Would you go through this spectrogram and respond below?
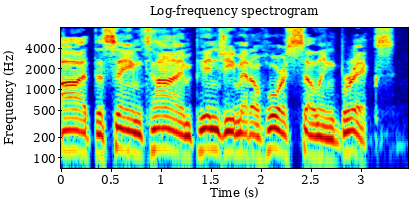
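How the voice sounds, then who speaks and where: Male narrator for a children's folktale, medium pitch, dry studio-like sound. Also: unhurried, a bit bright, dry recording. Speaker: story narrator. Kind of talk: scripted children's storytelling.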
